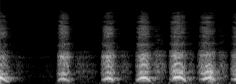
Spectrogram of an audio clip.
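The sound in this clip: A voice imitates a newborn baby girl's gasping first breaths: a faint gasp, a short pause, then five louder, breathy, voiced gasps in a steady rhythm.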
